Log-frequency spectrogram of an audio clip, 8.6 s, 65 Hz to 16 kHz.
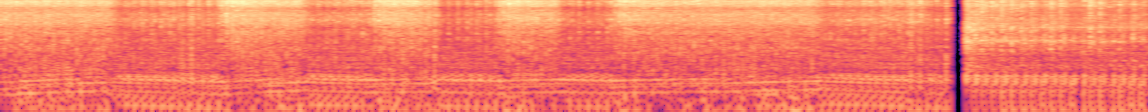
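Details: Rebuilt Vanguard 16HP V-twin with a 23HP carb, open air filter and header, spring reattached: a steady chug holding even speed with a brief dropout near the end. Running normally at idle.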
